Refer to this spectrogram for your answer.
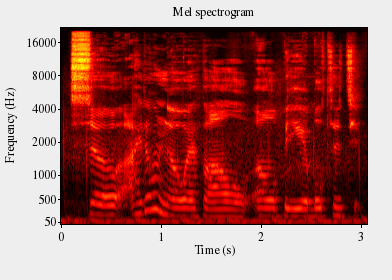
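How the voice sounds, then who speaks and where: A woman speaking at a very slow pace, with music in the background and audible room echo. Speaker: video game streamer. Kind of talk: casual chat. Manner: hesitant with filler words and repetitions.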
